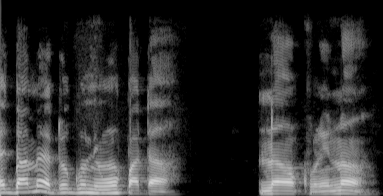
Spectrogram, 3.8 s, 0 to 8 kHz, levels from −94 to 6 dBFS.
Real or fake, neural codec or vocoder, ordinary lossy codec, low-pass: real; none; none; 7.2 kHz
